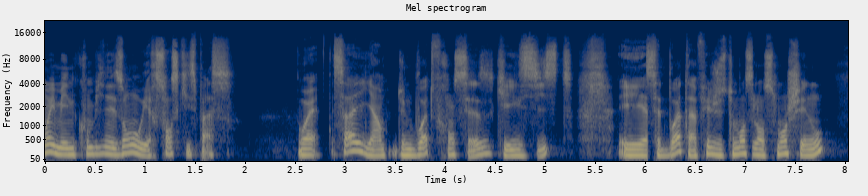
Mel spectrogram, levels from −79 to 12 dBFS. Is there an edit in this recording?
yes; 4 cuts; at 2.9 s, 3.4 s, 6.0 s, 7.1 s

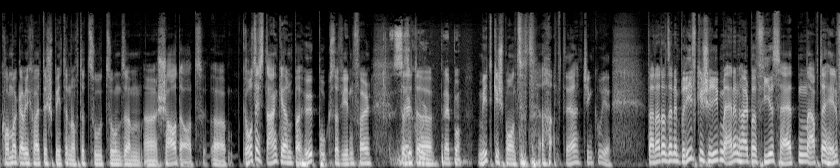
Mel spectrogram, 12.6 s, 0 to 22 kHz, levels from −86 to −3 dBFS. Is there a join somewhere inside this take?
yes; 1 cut; at 7.1 s

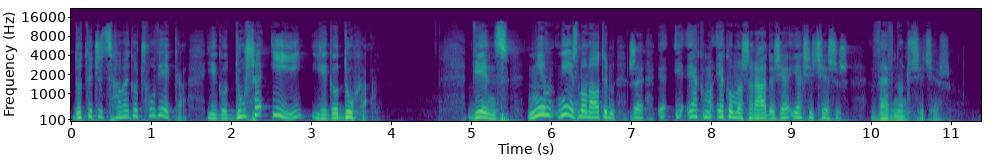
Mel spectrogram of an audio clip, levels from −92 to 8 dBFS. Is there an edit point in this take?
no; 0 cuts

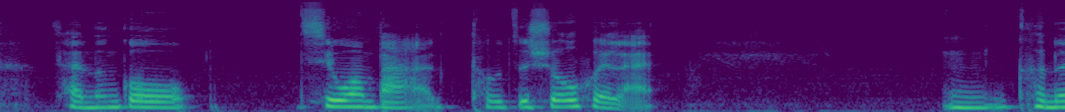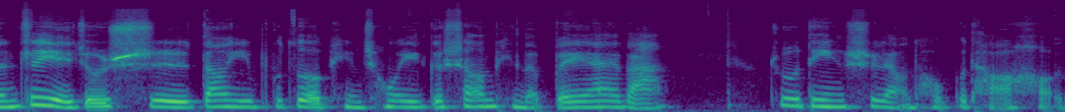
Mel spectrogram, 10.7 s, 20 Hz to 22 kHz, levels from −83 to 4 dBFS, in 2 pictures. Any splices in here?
yes; 1 cut; at 1.5 s

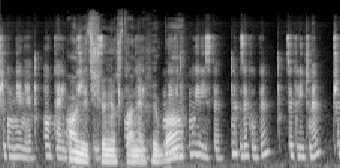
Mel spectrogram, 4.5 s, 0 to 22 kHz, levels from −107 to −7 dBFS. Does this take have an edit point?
no; 0 cuts

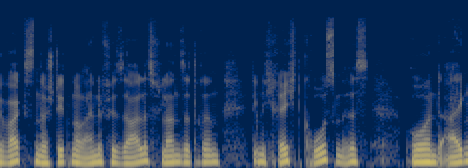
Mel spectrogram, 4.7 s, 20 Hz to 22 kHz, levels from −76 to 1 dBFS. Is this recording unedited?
no; 2 cuts; at 2.6 s, 3.4 s

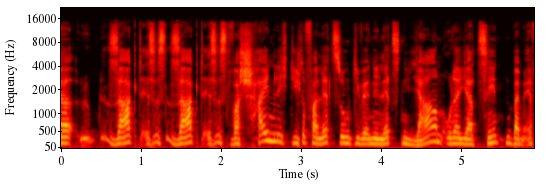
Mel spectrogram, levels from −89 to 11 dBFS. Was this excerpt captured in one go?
no; 2 cuts; at 1.3 s, 3.0 s

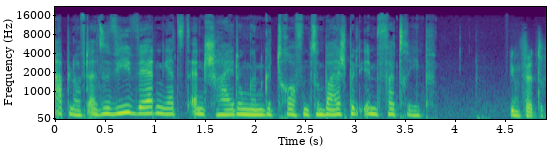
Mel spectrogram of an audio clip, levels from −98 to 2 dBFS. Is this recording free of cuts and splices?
yes; 0 cuts

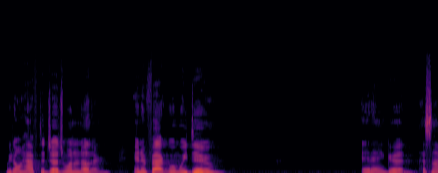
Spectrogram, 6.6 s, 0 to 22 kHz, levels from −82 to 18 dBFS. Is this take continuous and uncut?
yes; 0 cuts

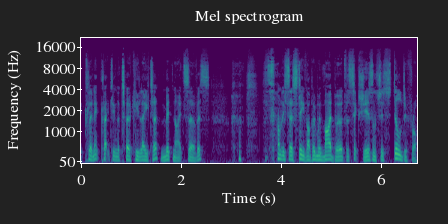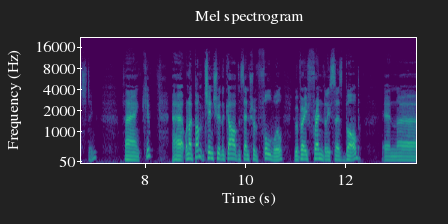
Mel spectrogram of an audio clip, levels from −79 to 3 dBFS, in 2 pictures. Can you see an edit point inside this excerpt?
no; 0 cuts

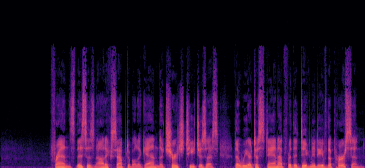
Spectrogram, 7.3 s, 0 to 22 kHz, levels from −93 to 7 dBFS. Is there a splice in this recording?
no; 0 cuts

